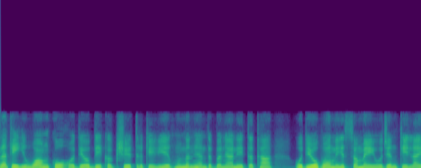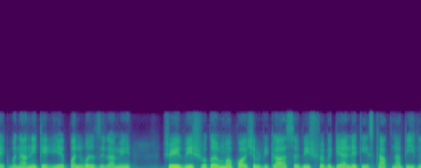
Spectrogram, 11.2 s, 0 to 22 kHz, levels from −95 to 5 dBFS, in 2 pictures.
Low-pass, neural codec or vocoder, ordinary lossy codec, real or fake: 7.2 kHz; codec, 16 kHz, 0.5 kbps, FunCodec, trained on Chinese and English, 25 frames a second; none; fake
